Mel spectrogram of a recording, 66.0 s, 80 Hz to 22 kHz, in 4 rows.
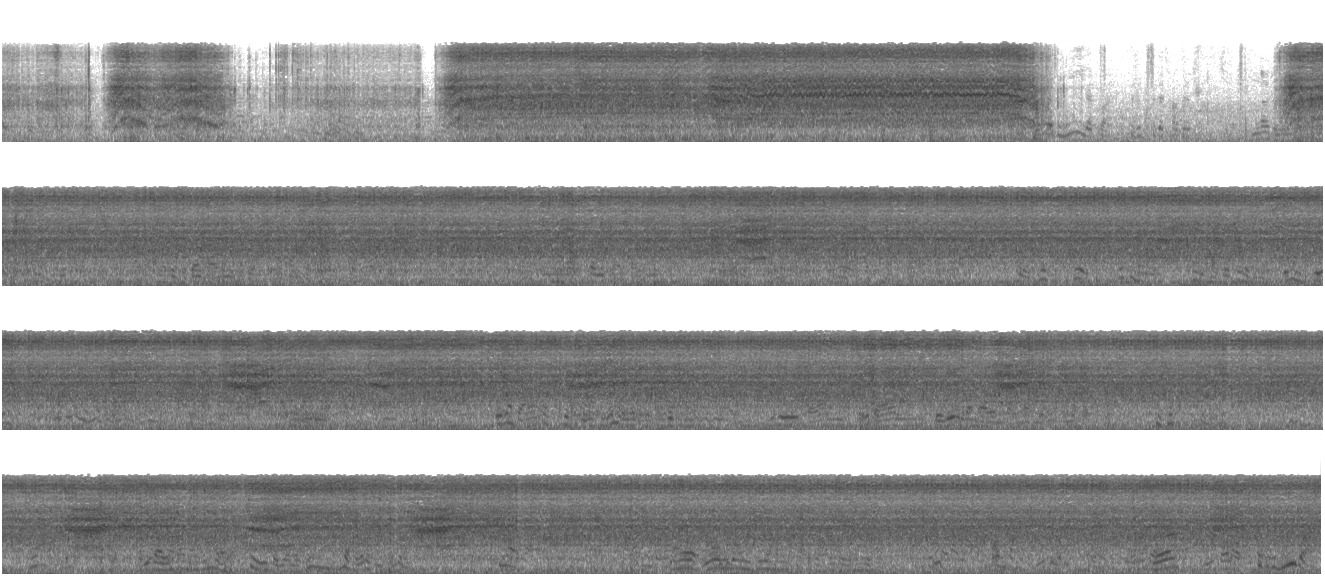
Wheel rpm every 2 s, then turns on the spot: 40, 50, 80, 230, 210, 190, 50, 60, 230, 230, 230, 230, 230, 230, 230, 230, 230, 230, 230, 230, 230, 230, 230, 230, 230, 230, 230, 230, 230, 230, 230, 230, 230.
2-4 12-14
